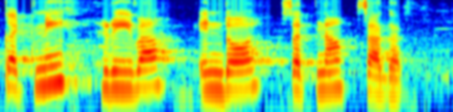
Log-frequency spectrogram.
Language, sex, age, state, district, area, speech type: Sindhi, female, 18-30, Madhya Pradesh, Katni, rural, spontaneous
